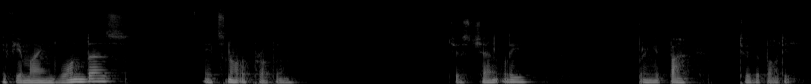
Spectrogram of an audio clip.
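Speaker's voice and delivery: ordinary talk, nothing marked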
